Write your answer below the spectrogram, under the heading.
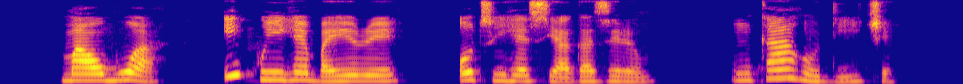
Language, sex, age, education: Igbo, female, 15-29, secondary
